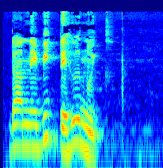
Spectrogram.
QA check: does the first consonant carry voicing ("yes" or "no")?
yes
